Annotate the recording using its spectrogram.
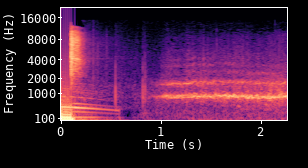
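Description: The last hit of the intro music dies away with a downward pitch slide, and after a short gap a steady tire-squeal screech sets in about halfway through and holds.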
